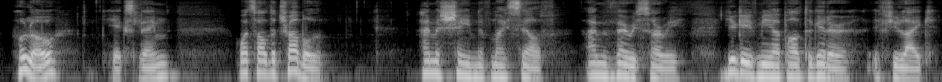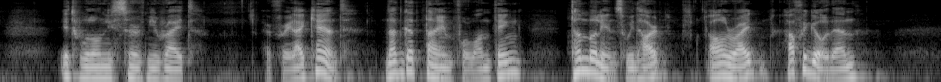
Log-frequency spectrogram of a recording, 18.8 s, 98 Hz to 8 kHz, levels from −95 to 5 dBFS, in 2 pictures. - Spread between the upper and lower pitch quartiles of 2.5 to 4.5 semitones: No, average, 5.2 semitones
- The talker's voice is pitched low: Yes, low, 120 Hz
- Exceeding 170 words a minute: No, average, 155 wpm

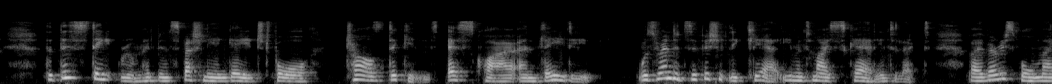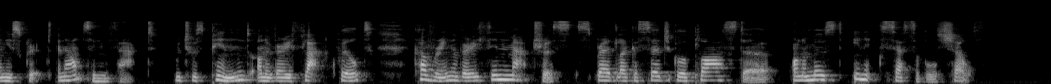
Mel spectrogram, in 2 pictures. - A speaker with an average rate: Yes, average, 155 wpm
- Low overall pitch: No, medium, 175 Hz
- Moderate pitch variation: Yes, average, 4.3 semitones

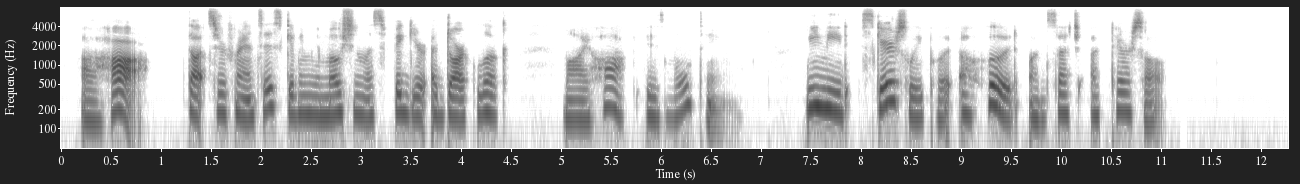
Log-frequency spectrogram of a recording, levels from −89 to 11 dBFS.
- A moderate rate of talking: No, slow, 120 wpm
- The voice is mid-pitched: Yes, medium, 170 Hz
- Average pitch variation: Yes, average, 3.6 semitones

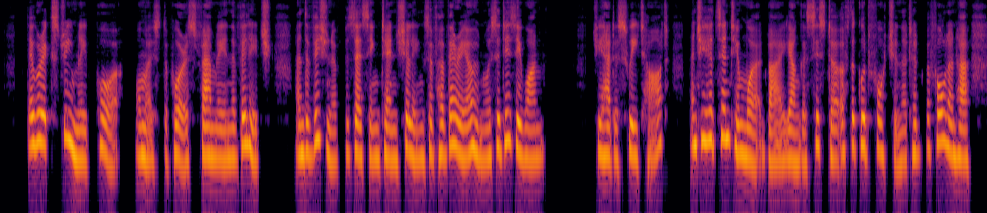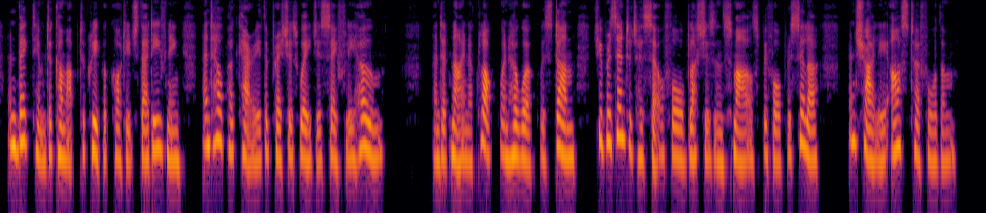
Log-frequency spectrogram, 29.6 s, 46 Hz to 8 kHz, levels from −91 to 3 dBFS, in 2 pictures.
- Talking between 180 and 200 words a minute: Yes, average, 185 wpm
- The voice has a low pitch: No, medium, 185 Hz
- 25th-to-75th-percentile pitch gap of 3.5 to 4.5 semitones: Yes, average, 4.2 semitones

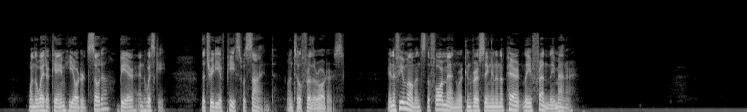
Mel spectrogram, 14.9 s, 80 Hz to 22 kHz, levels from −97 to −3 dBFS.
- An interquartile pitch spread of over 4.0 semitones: No, narrow, 2.6 semitones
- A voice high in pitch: No, low, 110 Hz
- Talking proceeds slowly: Yes, slow, 130 wpm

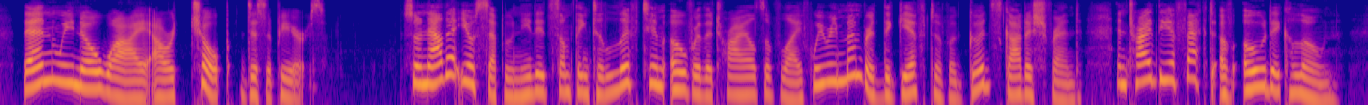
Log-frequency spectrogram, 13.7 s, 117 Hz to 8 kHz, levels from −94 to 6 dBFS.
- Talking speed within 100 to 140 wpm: No, average, 165 wpm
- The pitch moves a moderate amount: No, wide, 7.9 semitones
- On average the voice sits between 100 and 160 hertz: No, high, 195 Hz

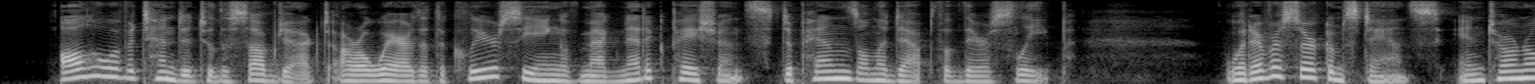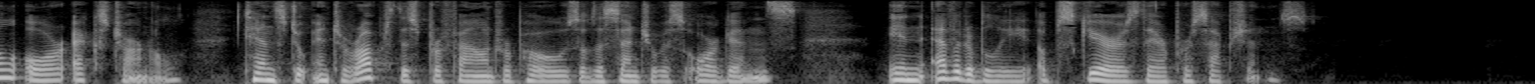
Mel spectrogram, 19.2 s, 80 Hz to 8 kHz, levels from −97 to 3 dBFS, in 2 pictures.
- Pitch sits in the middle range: Yes, medium, 160 Hz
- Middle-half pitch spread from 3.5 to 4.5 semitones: No, wide, 5.5 semitones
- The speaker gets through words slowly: Yes, slow, 130 wpm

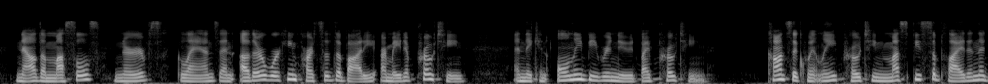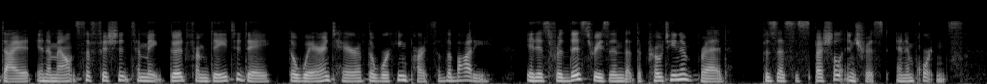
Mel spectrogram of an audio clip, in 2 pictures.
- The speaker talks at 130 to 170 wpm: No, fast, 205 wpm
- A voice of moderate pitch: Yes, medium, 165 Hz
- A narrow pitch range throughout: No, average, 4.4 semitones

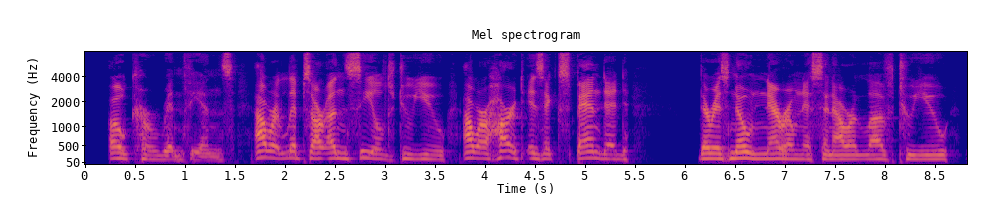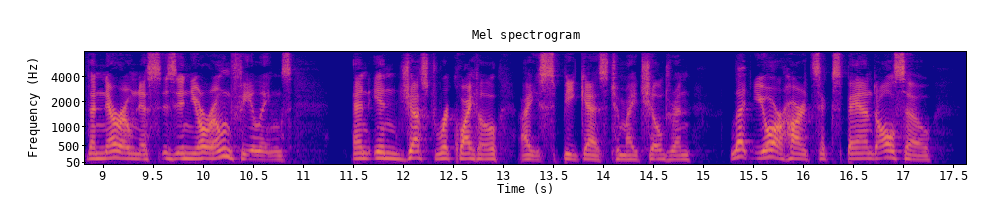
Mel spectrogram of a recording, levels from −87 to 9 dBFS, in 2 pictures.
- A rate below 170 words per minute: Yes, average, 155 wpm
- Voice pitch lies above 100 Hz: Yes, medium, 140 Hz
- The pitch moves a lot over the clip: No, average, 3.9 semitones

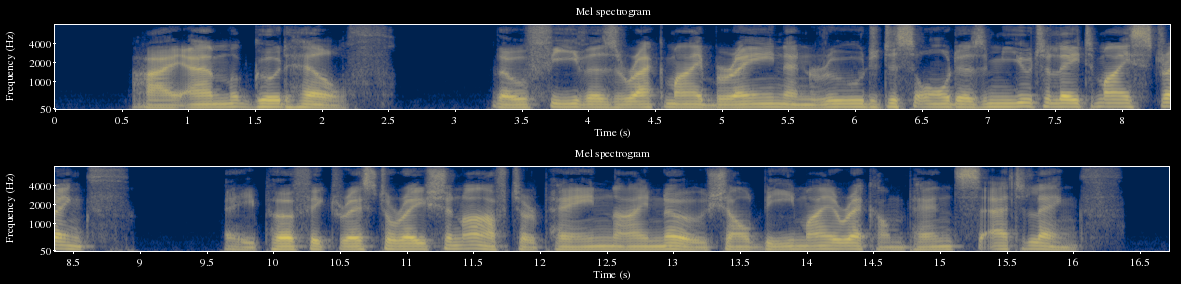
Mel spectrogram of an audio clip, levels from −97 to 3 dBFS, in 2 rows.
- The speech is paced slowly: Yes, slow, 100 wpm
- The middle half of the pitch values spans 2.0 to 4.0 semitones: Yes, narrow, 2.6 semitones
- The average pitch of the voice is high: No, low, 105 Hz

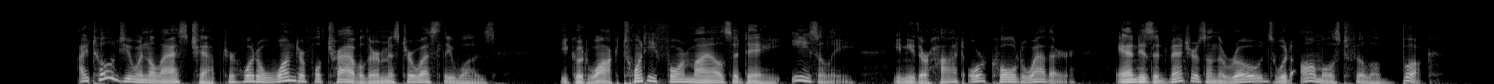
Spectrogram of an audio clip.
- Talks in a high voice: No, low, 100 Hz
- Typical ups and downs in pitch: No, wide, 7.7 semitones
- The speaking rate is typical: Yes, average, 160 wpm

